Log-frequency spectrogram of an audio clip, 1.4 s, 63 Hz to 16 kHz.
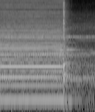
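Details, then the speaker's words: Homemade 80-gallon shop compressor built from old parts, first rotation test run with belts off. A steady buzzing hum with a hard vibrating edge until the motor cuts off; a loose lid rattling against the motor, to be fixed with rubber bushings or by fixing the lid. "brother that's what it is I guess I either got to mount this on rubber bushings or the lid itself we can fix that"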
